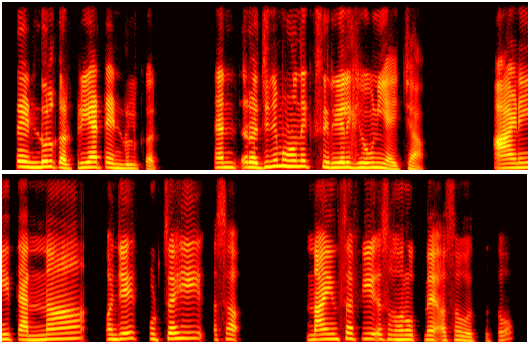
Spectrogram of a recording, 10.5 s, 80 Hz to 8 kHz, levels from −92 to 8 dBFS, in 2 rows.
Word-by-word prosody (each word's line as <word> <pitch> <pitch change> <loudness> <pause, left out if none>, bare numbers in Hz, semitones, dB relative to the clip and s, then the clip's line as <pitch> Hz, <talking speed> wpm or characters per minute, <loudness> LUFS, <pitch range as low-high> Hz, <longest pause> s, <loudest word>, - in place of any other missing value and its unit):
तेंडुलकर, 245 -3 +3
प्रिया 230 +3 +5
तेंडुलकर. 180 -5 -2
त्यान 225 0 -5 0.2
रजनी 235 +4 +2
म्हणून 275 -2 +2
एक 255 -3 -4
सीरियल 230 -2 +3
घेऊन 220 +1 +1
यायच्या 155 -9 -2 0.8
आणि 215 +3 +4
त्यांना 215 +2 +1 0.5
म्हणजे 245 +3 +1 0.2
कुठचाही 265 +4 -1
असं 225 +1 -5 0.8
नाइंसाफ़ी 240 +2 0
सहन 220 -1 -3
होत 220 - -2
नाही, 210 0 +1
असं 190 +2 -7
होत 175 -4 -6
तो. 190 +8 -15
225 Hz, 125 wpm, -20 LUFS, 210-245 Hz, 0.8 s, प्रिया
